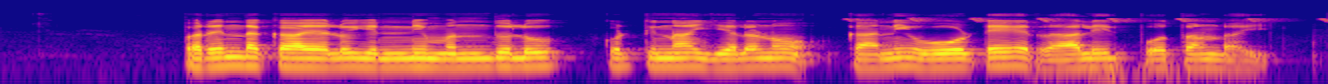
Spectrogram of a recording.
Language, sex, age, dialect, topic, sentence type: Telugu, male, 25-30, Southern, agriculture, statement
